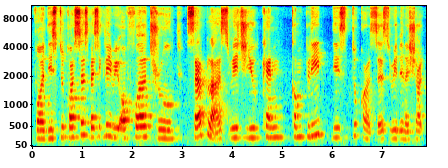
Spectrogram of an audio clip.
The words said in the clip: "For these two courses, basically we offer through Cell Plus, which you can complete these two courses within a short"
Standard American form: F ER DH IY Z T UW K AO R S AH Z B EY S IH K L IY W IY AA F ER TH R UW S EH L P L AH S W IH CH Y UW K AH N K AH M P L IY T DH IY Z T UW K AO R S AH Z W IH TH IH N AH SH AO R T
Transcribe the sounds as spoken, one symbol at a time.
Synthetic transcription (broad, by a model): F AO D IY S T UW K AO S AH S B EY S IH K L IY W IY AA F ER T R UW S EH L P L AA S W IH CH Y UW K AH N K AH M P L IY T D IY S T UW K AO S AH S W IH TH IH N AH SH AO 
